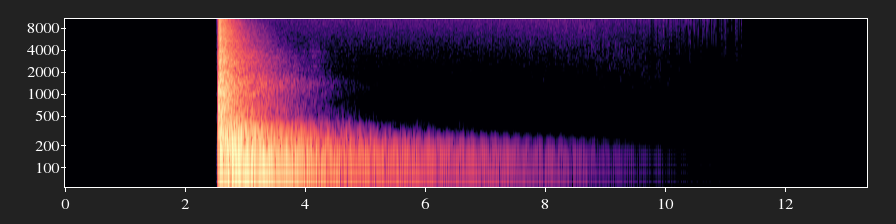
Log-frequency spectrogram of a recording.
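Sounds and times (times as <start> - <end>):
distant ensemble concert bass drum and taiko hit: 2.6 - 6.5.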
